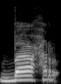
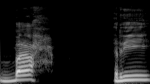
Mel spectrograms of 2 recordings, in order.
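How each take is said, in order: First: The word ends on a held r sound. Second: The word ends with a short i vowel. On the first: The speaker calls it right. "বলতে হবে বাহর বাহর, রর আওয়াজটা লাস্টে একটু ভাসবে" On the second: The speaker calls it wrong. "রি উচ্চারণটা আর হবে না"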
